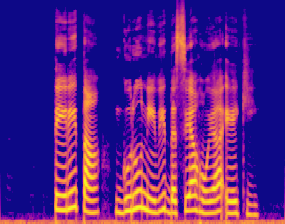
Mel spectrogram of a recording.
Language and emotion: Punjabi, neutral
